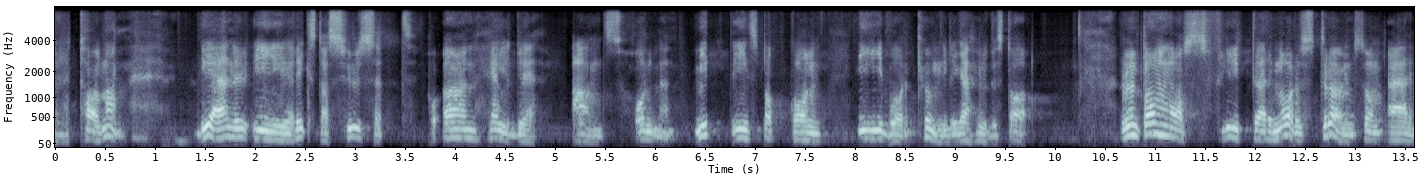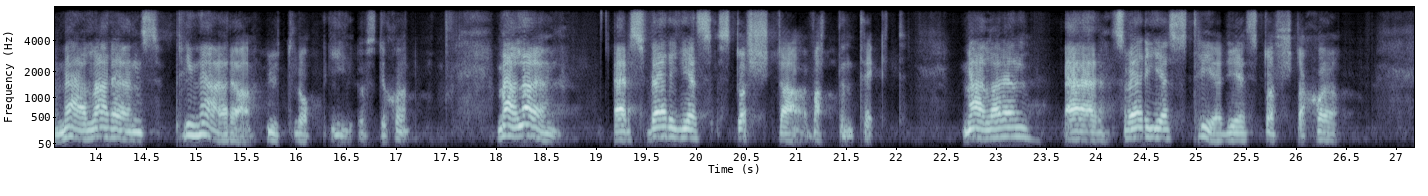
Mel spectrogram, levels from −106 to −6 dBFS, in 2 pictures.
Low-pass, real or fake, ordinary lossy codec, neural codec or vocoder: 7.2 kHz; fake; none; codec, 16 kHz, 2 kbps, FreqCodec, smaller model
